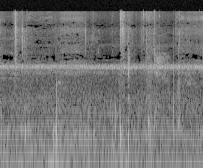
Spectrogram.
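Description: Footsteps over flagstones and dirt: a few soft scuffs and ticks, over a steady high-pitched tone.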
